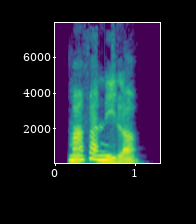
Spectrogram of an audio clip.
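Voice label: "ma fan ni le", Chinese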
